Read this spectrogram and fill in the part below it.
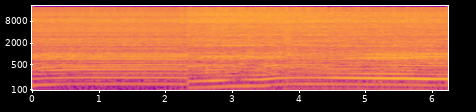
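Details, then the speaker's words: Mazda RX8 track car after an aluminum Koyo radiator, Mishimoto low-temp thermostat, new NGK coil wires and 50-50 Prestone coolant, hood cracked: a smooth, even rotary idle settling slightly lower, with no knocks, misses or ticks; healthy. "So we've got her running, as you can hear. I just have the hood cracked."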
